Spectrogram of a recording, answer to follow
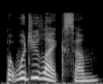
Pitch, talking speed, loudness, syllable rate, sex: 220 Hz, 290 wpm, -18 LUFS, 5.5 syllables/s, female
